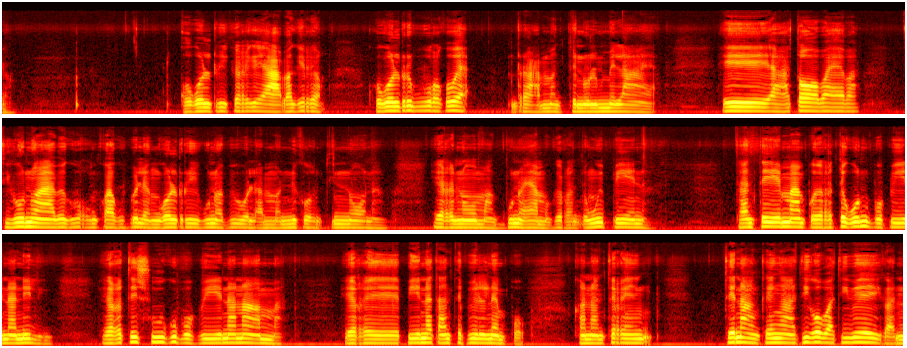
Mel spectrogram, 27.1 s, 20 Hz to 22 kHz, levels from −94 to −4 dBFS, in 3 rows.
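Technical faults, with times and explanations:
Throughout: low bit depth without dither. A grainy distortion rides on the speech and changes with it, worst on quiet syllables and decaying tails, roughly 40 dB below the signal. The likely cause is truncation to 10 bits without dither, leaving error correlated with the waveform.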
